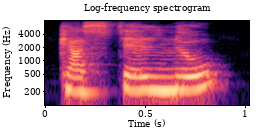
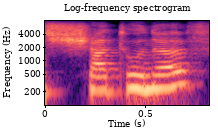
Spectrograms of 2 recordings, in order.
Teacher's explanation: what you hear at the beginning is the difference between C and sha and this is called palatalization · So for those of you who maybe have traveled in Europe, or in the north of France, things are called Châteauneuf, Newcastle, but in the south of France, the same place name called Newcastle is called Castelnau. Well, what you hear at the beginning is the difference between K and Sh, and this is called palatalization. Castel is the original Latin, which you find in Spanish.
